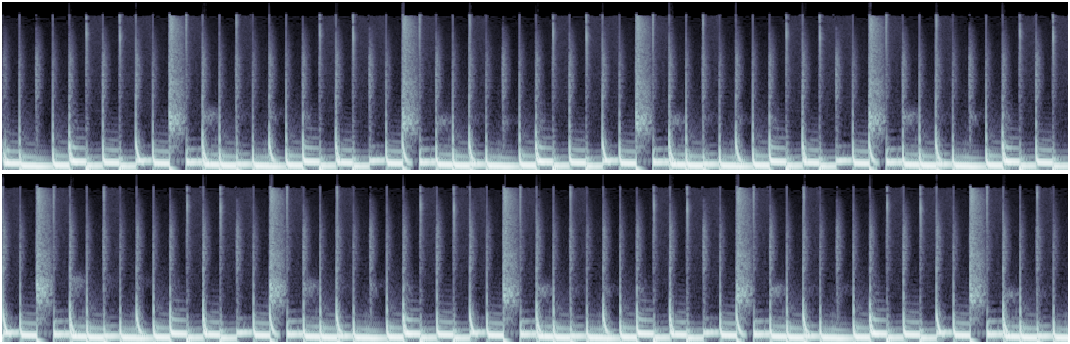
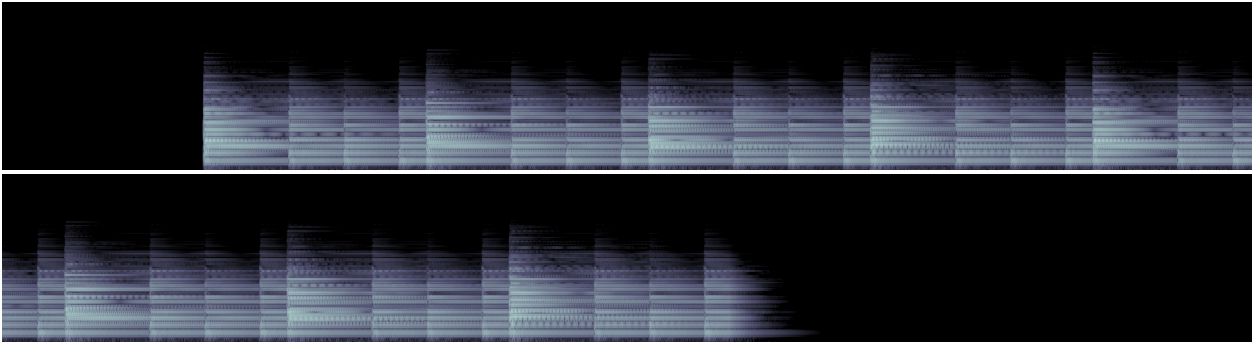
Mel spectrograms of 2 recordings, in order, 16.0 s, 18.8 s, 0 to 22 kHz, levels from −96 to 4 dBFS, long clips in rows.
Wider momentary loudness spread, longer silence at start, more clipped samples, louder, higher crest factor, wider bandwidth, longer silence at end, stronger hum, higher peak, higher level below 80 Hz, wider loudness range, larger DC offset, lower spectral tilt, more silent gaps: second, 2 LU vs 10 LU; second, 0 s vs 1.5 s; first, 0.1% vs under 0.1%; first, -9 LUFS vs -29 LUFS; second, 6 dB vs 20 dB; first, 17.5 kHz vs 5.4 kHz; second, 0 s vs 3.75 s; neither; first, 0 dBFS vs -10 dBFS; first, -12 dBFS vs -70 dBFS; second, 0 LU vs 4 LU; neither; second, -7 dB/octave vs -9 dB/octave; neither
